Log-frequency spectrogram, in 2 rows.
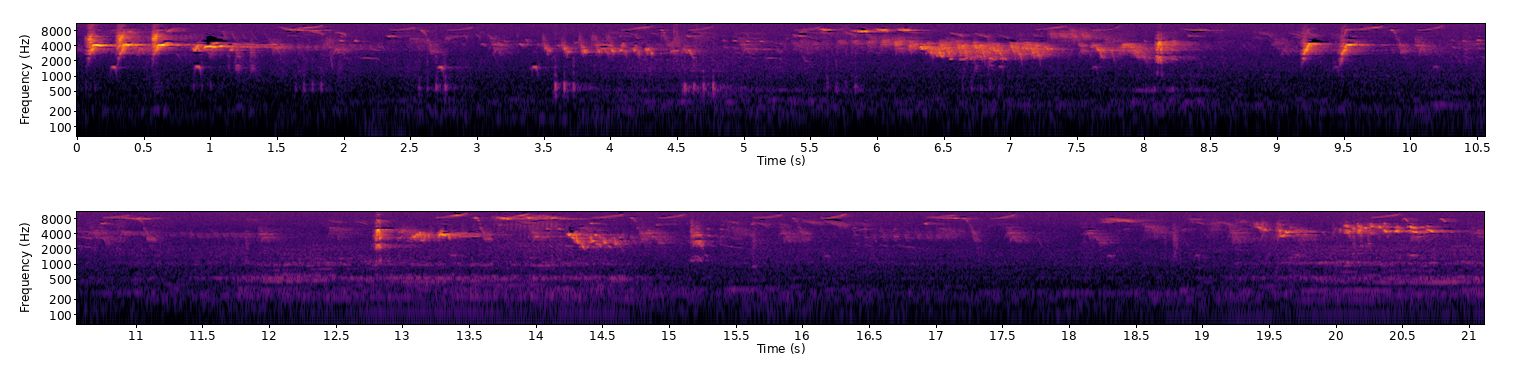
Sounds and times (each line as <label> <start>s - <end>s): birds 0.0s - 21.1s
voices 2.1s - 8.8s
voices 10.0s - 21.1s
